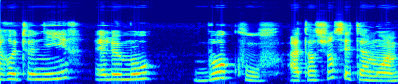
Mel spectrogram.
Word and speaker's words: beaucoup: On retrouve le son OU que tu connais bien. Et il faut se rappeler de la lettre P qui dans ce mot est muette. Le mot outil est donc le mot beaucoup.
